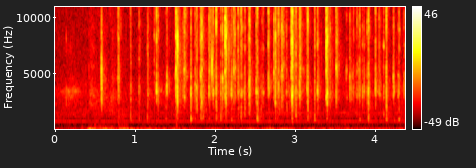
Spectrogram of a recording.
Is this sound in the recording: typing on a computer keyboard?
yes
